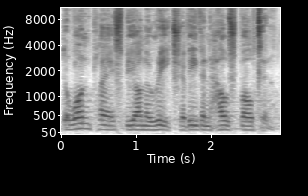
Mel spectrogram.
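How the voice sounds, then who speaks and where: An actor playing a prudent older castle steward, loyal and grave, speaking in a measured, earnest, formal way in a fantasy game drama. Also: male voice, mid-range voice, fairly even intonation, darkish tone, a little hiss or hum, natural voice. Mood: solemn, consoling.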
